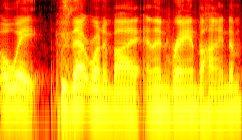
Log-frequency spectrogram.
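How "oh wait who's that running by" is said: plain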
